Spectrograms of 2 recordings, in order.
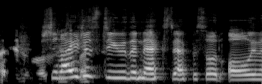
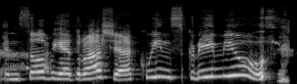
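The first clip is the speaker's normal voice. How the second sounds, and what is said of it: Poor mock Russian accent, vampire-like. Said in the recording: “a Russian accent ... I don't even think that is a Russian accent. It's very Count Chocula, isn't it?”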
